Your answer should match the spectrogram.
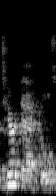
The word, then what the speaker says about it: pterodactyl: the big long neck the pterodactyls or as we've lovingly ignored the uh silent p calling it pood that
